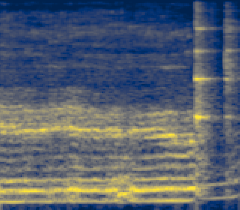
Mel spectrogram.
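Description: A man's vocal drum roll: a voiced "brrr" trill held at one steady pitch for about two seconds, ending with a short sharp hiss.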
